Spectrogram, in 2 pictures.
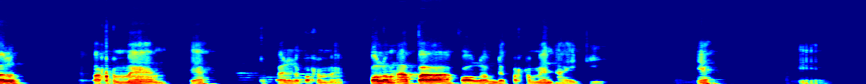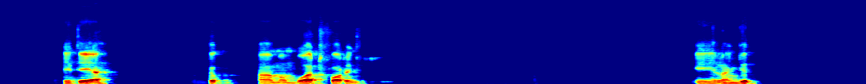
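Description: A young man explains calmly over an online call, in bursts with pauses.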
